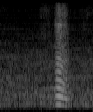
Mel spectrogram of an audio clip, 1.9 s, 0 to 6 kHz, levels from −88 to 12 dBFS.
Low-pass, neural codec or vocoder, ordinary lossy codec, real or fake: 5.4 kHz; codec, 32 kHz, 1.9 kbps, SNAC; none; fake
